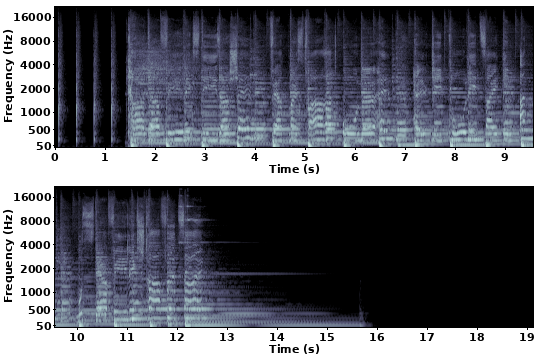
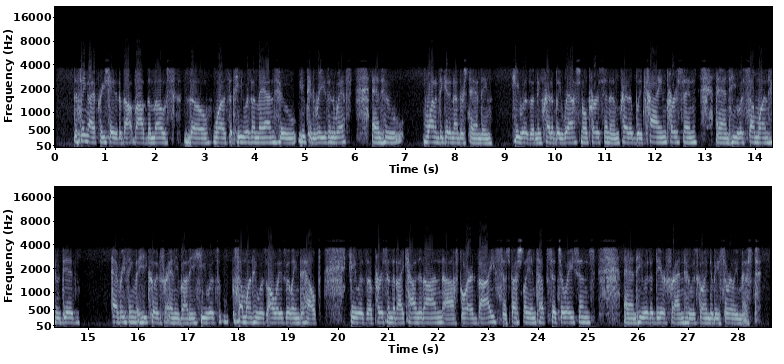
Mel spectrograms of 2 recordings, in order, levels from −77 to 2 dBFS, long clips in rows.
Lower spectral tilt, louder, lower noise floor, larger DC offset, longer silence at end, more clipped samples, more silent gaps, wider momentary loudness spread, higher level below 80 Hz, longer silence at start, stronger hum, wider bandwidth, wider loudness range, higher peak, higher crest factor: second, -4.5 dB/octave vs -8 dB/octave; first, -21 LUFS vs -27 LUFS; first, -87 dBFS vs -57 dBFS; neither; first, 3.4 s vs 0.2 s; neither; neither; first, 19 LU vs 4 LU; first, -30 dBFS vs -58 dBFS; second, 0.05 s vs 0.3 s; neither; first, over 20 kHz vs 8 kHz; first, 6 LU vs 1 LU; first, -2 dBFS vs -18 dBFS; first, 20 dB vs 8 dB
